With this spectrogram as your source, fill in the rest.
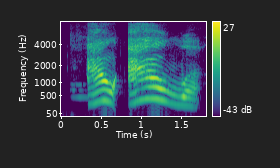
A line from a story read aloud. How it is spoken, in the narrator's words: Emery whined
